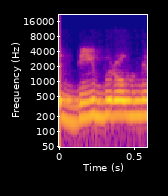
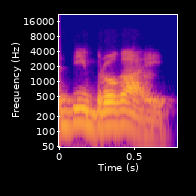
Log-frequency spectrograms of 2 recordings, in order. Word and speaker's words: de Broglie: Okay, अब ये डी ब्रोगली में भी मजेदार है, DEBROGLI। समटाइम्स ऐसे डी ब्रोगली, सम स्टूडेंट्स से नो इट्स अ डी ब्रोगाई, L is silent.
